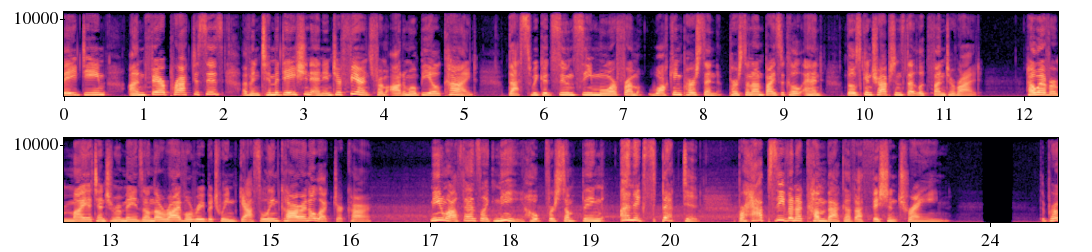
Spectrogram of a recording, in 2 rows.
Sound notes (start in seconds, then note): 19.8 train sounds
